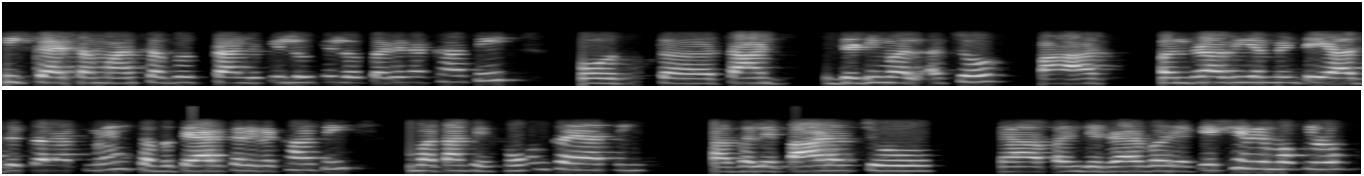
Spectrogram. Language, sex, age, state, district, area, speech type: Sindhi, female, 18-30, Gujarat, Kutch, urban, conversation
